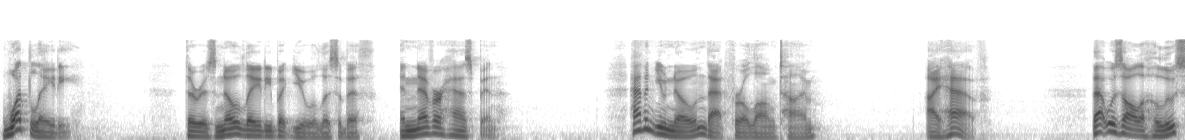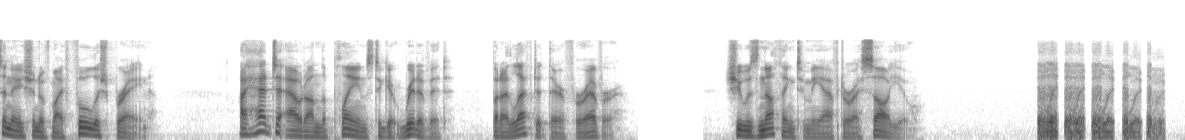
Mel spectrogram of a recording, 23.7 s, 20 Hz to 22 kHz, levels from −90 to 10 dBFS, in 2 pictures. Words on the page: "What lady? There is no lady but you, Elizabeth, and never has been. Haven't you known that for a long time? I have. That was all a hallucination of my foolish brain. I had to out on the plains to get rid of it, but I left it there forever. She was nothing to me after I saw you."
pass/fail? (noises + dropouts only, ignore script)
fail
